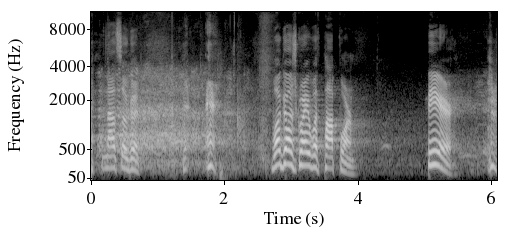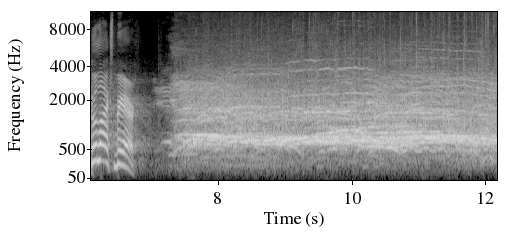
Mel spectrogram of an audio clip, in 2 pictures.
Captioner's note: audience clapping, cheering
